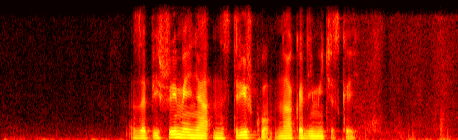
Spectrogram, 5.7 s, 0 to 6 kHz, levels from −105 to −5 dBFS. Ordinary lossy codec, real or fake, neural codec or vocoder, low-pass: Opus, 24 kbps; real; none; 5.4 kHz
